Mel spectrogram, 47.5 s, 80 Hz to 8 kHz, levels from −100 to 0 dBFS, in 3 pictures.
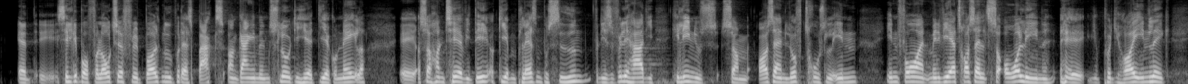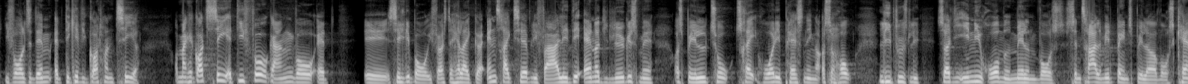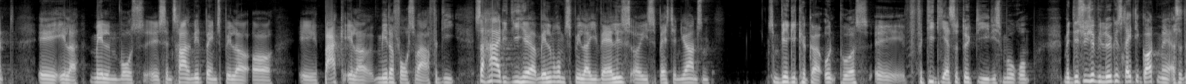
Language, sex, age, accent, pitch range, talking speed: Danish, male, 30-49, native, 135-165 Hz, 205 wpm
